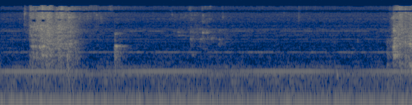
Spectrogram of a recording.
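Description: Bourbon poured from the bottle into a small metal measuring cup: a brief splashing trickle about half a second in and another just at the end, over a faint steady hum.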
